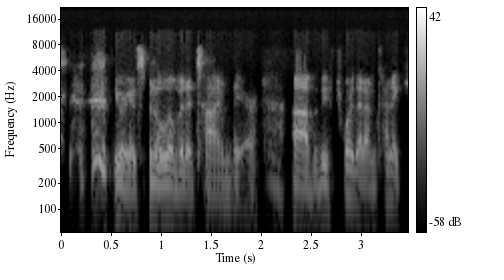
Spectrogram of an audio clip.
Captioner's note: laughs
